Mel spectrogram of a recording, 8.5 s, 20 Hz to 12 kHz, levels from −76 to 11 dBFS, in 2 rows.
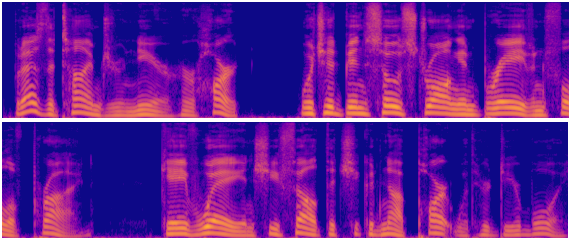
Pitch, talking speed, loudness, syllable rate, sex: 135 Hz, 235 wpm, -17 LUFS, 4.7 syllables/s, male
